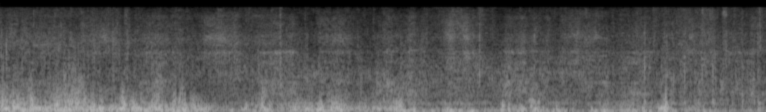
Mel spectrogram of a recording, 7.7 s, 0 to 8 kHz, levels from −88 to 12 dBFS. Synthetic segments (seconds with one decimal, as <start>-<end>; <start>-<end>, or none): 4.3-5.1; 5.7-6.4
